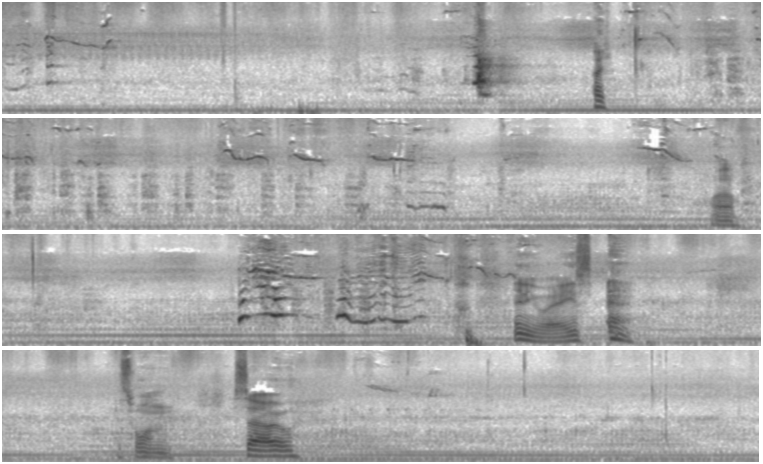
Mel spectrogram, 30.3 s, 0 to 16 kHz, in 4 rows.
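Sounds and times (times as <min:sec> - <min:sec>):
dog whimpering and whining: 0:00.0 - 0:01.2, 0:06.2 - 0:12.7, 0:14.0 - 0:14.8, 0:17.4 - 0:20.3
steady low hum: 0:00.0 - 0:30.3
neighbor's dog barking: 0:04.7 - 0:05.2
speech: 0:05.9 - 0:06.2, 0:20.3 - 0:21.5, 0:24.1 - 0:24.6, 0:25.2 - 0:25.8.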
